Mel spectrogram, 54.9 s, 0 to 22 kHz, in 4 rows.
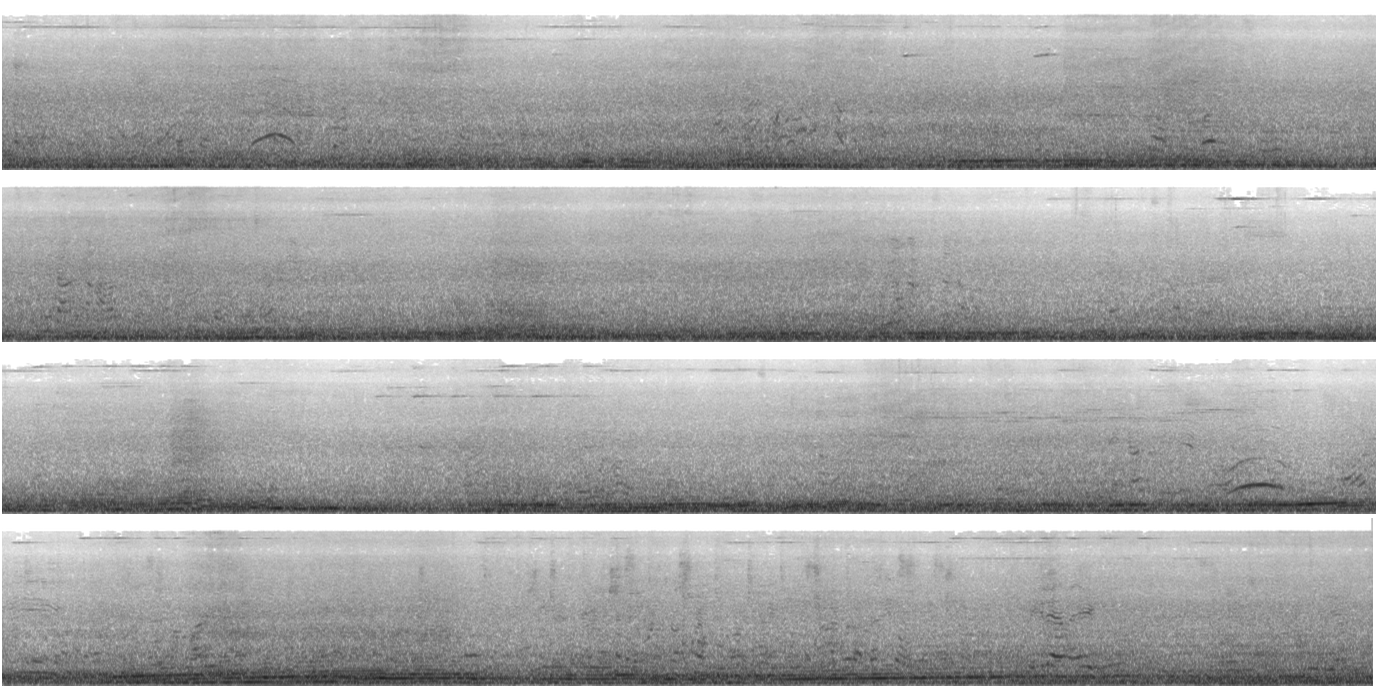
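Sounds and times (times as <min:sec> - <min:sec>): indistinct pedestrian voices: 0:00.0 - 0:54.9
road traffic rumble: 0:00.0 - 0:54.9.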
